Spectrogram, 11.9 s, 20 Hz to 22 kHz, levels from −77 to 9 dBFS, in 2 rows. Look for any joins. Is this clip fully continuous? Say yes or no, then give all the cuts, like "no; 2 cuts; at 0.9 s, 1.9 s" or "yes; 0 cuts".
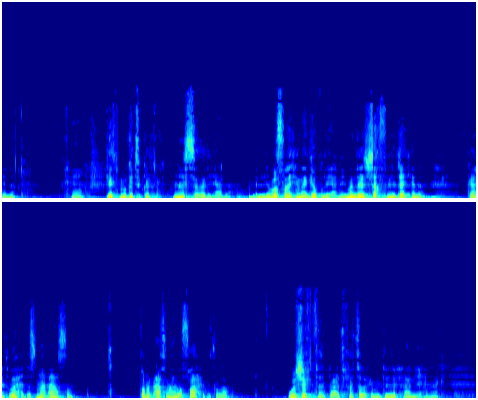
yes; 0 cuts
